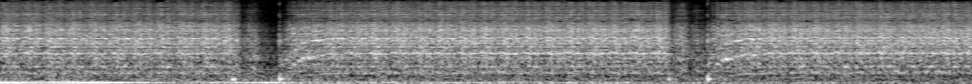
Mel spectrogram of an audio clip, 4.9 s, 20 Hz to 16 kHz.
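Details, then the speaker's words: Italika TRN150 12 V scooter cranking: high, rough whirring that stumbles twice in about two seconds, a 'clucking' sound; mechanic suspects a worn starter motor, possibly the bendix drive, not confirmed. "le igual ese ruido que escuchan como gallena eso eso es la marcha que ya está ya está dando las últimas Eh puede ser marcha al bendit pero no seguramente es la marcha"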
